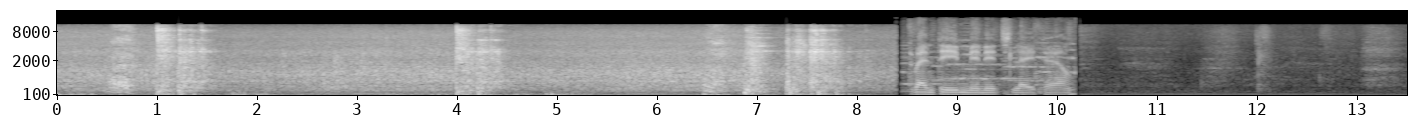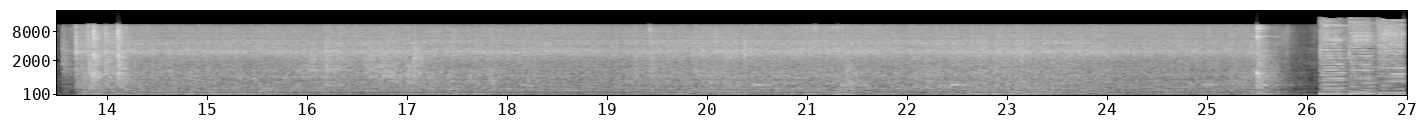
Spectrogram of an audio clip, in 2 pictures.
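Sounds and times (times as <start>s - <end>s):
loud pitched sound: 8.5s - 10.2s
garage door opener rumble: 13.6s - 25.6s
garage door clatter: 13.7s - 25.8s.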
